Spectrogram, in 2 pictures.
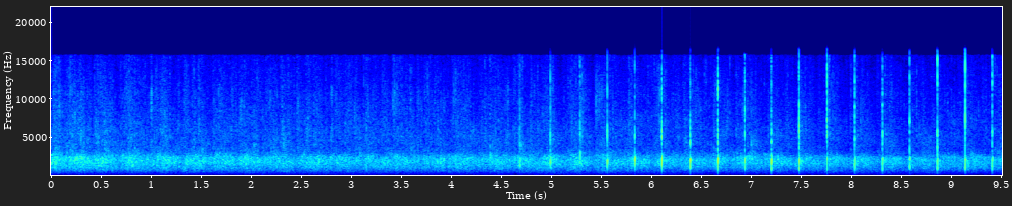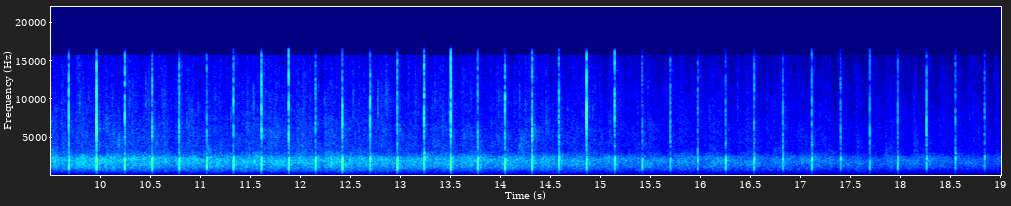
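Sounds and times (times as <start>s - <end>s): audience applauding: 0.0s - 19.0s
close clapping: 0.0s - 19.0s.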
